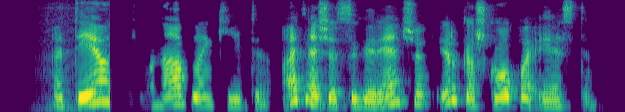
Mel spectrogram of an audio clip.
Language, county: Lithuanian, Vilnius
